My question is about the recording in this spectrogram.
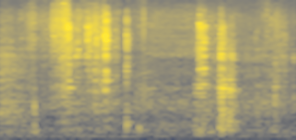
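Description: Fingers working loose soil around a yam shoot's roots, lifting it out: a few short bursts of soft crumbling and rustling.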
